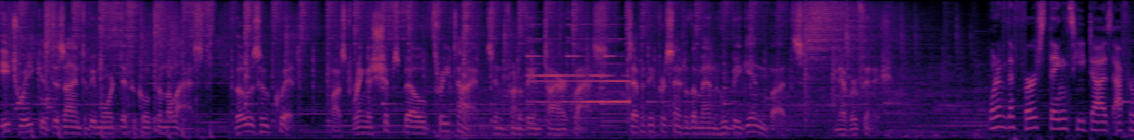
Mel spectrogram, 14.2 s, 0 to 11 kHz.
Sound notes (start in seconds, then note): 6.1 bell ringing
